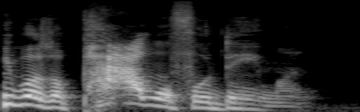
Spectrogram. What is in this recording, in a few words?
powerful demon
